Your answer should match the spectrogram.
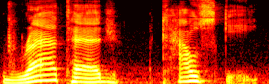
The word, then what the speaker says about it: Ratajkowski: to can't pronounce on it's a rat hedge Kowski were arrested yesterday according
